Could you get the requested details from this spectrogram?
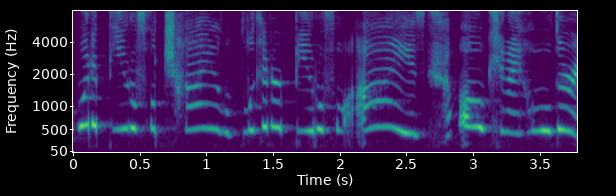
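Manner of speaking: very high falsetto gushing; hammed-up high cooing; cooing court ladies. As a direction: gush over a baby in a mock feminine falsetto. Court women cooing over baby.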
